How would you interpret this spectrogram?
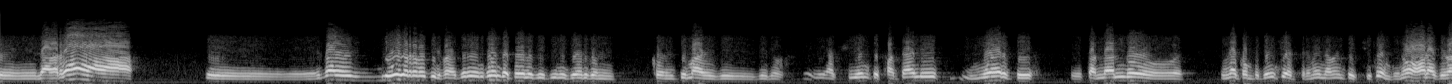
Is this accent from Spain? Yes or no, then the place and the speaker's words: no; Santa Fe, Argentina; Vengo de Santa Fe, que son bastante amantes de lo que son los fierros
